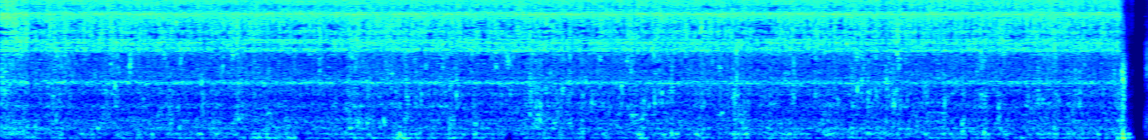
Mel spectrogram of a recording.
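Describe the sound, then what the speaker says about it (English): Hot tap water runs steadily over paint brushes being rinsed clean, a loud continuous hiss and splash lasting about eleven seconds before cutting off abruptly, with no talking. "you can clean these rolling dog brushes just with a little bit of hot water"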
